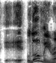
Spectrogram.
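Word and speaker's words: Lume: It's Lumi. L-U-M-E. L-U-M-E. And it's pronounced Lumi, right? – Yes.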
